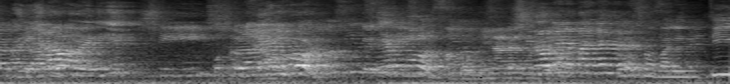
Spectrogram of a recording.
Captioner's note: indistinct chatter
